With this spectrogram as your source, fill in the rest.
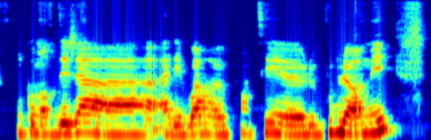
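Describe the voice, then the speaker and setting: Here a woman talks at a medium pitch. Her intonation stays fairly even. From France, La Rochelle. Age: 20s. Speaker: environmental association co-founder. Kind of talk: casual interview. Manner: hesitant, frequent repetitions.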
